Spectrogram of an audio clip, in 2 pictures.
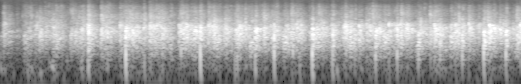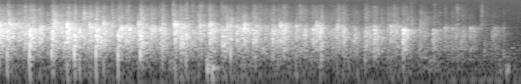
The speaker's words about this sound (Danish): Jeg tror, vi er rigtig mange, der er glade for, at du alligevel vælger at stå her. Det synes jeg i den grad fortjener en klapsalve.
